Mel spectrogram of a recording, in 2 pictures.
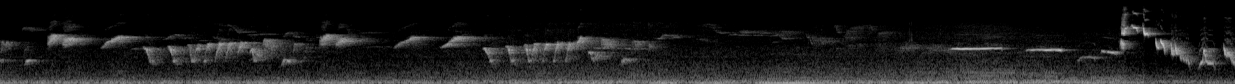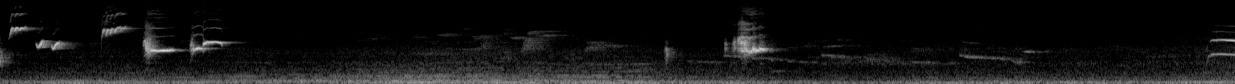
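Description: A caged songbird sings loud, varied phrases of chirps and whistles close by.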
